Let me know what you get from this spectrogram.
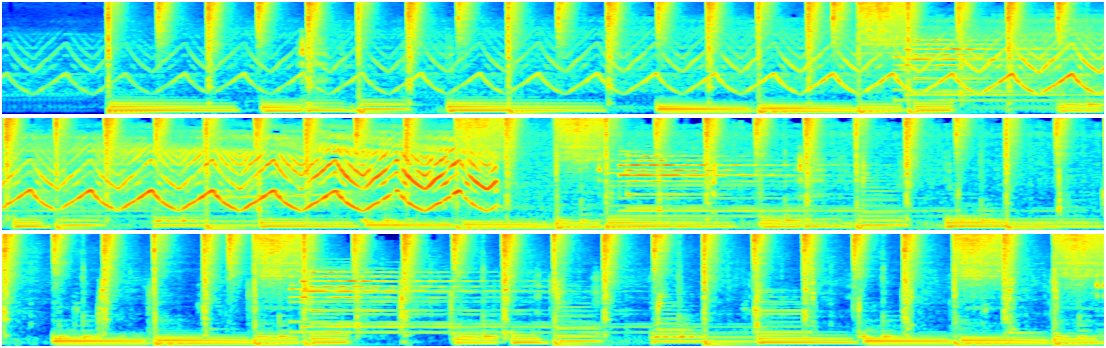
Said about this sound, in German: Dann drückte er umgehend den Alarmknopf an der Wand. Das Sirenenlicht leuchtete rot auf und die Alarmglocken fingen laut an zu schellen.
